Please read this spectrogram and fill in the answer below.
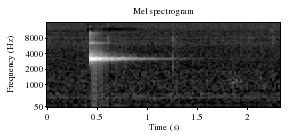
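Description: A single high-pitched beep a little under half a second in, fading out over about half a second, over a faint steady hum.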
